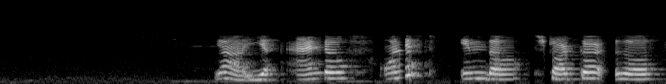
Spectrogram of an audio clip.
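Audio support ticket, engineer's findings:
Channel delay (comb filtering), whole clip: speech sounds hollow and phasey. One channel lags the other by a fraction of a millisecond, so the mono sum cancels evenly spaced bands, with the first notch around 1.5 kHz. Probably a stereo-to-mono downmix stage.

Repeated packet loss (robotic sound), 2.4 to 6.32 s: choppy speech with bits missing. Twenty-one gaps, the longest about 0.14 s. The jitter buffer stretches the last sound over each hole, and about a fifth of that span is patched this way. Likely the network leg of the narrowband call path, which itself cuts everything above 4 kHz.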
